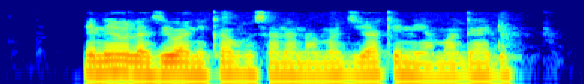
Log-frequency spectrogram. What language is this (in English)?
Swahili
